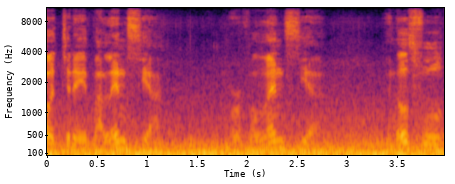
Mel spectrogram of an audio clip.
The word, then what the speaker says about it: Valencia: And those fools back in them days would call it Valencia. Kind of like, I don't know, Italianize it. But it's Valencia. That's where Magic Mountain is, Valencia. And it's kind of, that's the most commonly accepted pronunciation.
